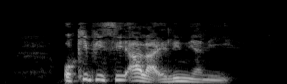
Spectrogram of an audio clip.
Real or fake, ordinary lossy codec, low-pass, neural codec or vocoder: real; MP3, 32 kbps; 7.2 kHz; none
